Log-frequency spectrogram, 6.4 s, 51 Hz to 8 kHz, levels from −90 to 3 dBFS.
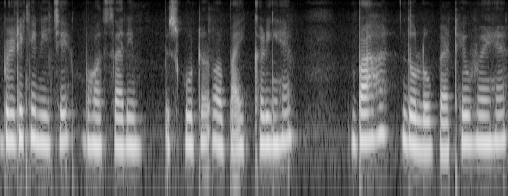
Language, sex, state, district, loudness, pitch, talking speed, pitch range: Hindi, female, Haryana, Rohtak, -18 LUFS, 205 Hz, 150 wpm, 195-220 Hz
